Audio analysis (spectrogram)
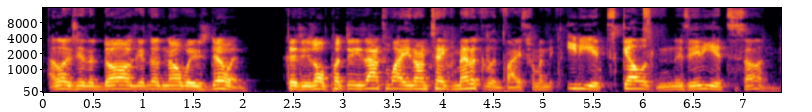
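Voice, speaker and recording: A man reading a children's picture book aloud, breaking off for sardonic, deadpan comic asides. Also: on the high side, a little fast.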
